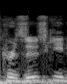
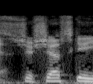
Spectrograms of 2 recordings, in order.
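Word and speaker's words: Krzyzewski: Is that like a Coach K thing where they just pronounce their name a different way to make it easier on everybody? – Because Krasuski doesn't really make as much sense as yeah. Shashevsky.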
